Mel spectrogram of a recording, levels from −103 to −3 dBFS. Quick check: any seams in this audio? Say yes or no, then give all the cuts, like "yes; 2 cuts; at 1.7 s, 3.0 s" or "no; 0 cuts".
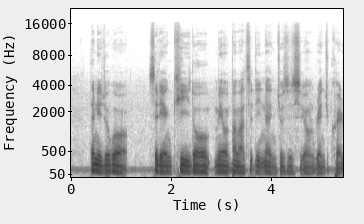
no; 0 cuts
